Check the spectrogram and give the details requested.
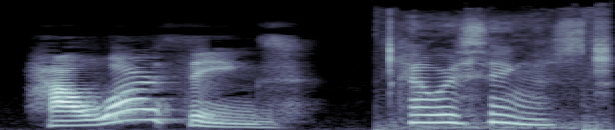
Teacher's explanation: And in the word things, we have the z sound at the end.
